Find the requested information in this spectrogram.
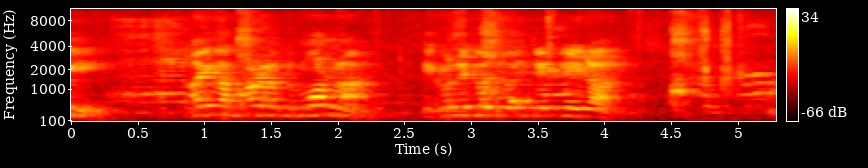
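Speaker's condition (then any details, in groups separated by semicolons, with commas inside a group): No condition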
